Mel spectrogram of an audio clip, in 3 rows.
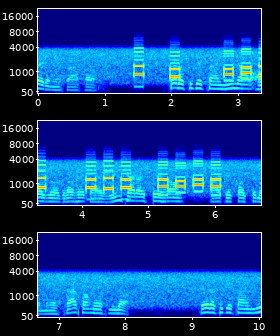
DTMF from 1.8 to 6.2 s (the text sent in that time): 1 706 535 8708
